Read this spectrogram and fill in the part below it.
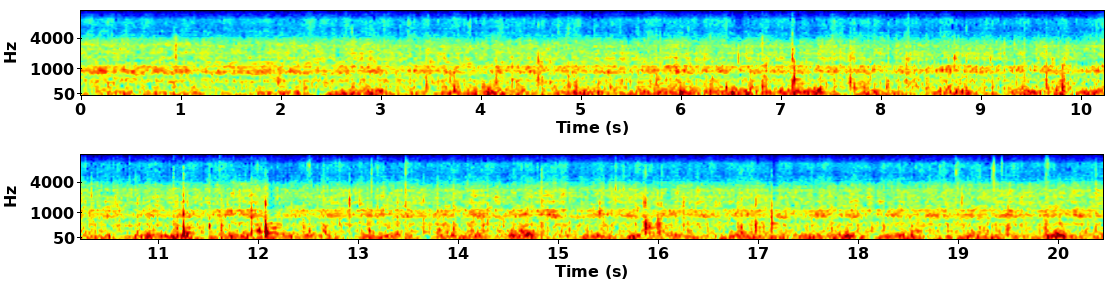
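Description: A bicycle frame rattles and clatters over bumps.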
